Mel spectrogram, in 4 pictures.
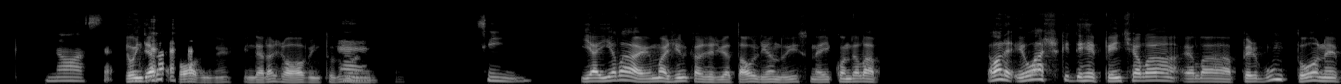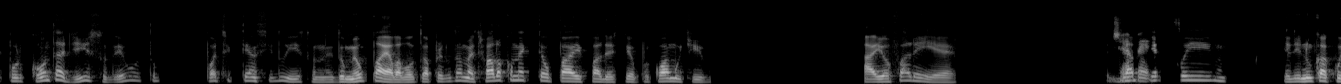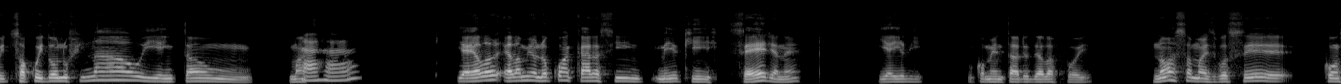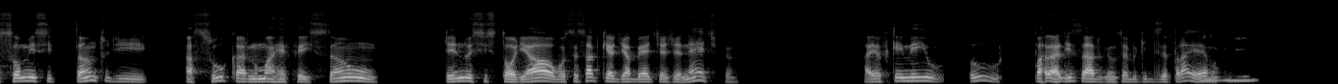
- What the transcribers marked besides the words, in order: laugh; tapping
- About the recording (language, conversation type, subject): Portuguese, podcast, Qual pequena mudança teve grande impacto na sua saúde?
